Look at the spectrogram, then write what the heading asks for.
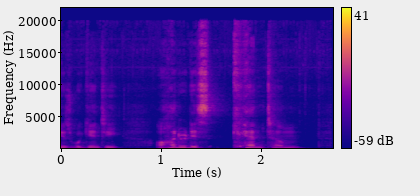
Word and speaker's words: centum: 100 is Ken t'm you're gonna want to say centum because of century and stuff like that but it's gonna be Kenta min this in the Latin it's always a hard C sound and then a thousand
